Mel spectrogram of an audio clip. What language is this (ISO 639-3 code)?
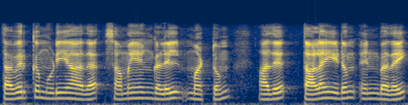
tam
